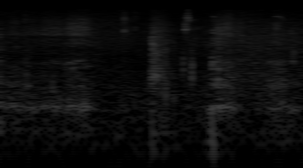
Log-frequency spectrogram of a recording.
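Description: Near silence: room tone, with a couple of faint, brief ticks around the middle.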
